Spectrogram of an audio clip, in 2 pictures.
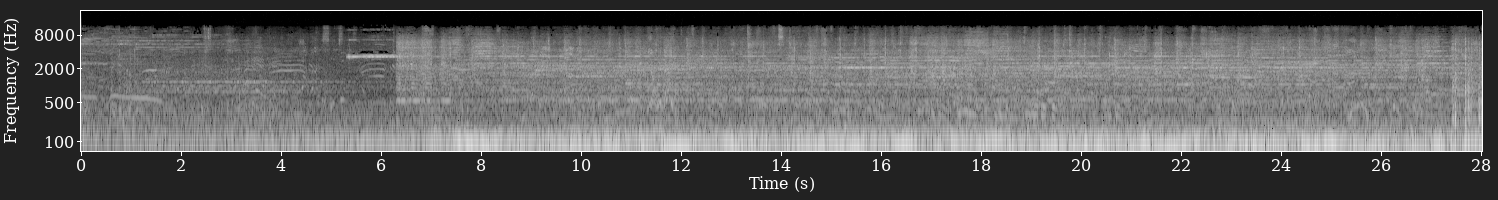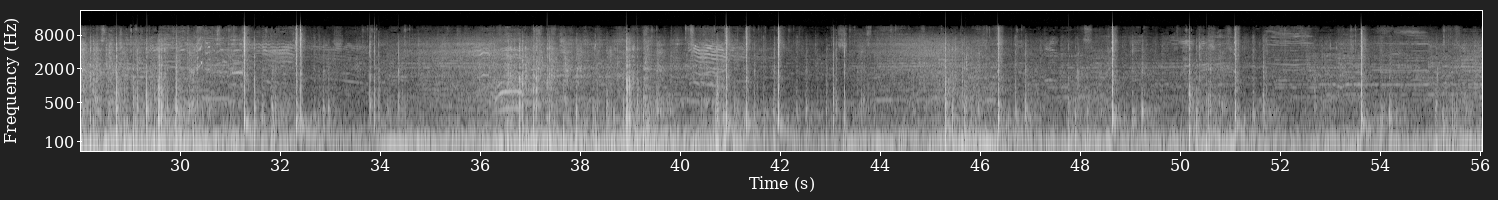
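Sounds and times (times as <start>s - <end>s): music: 0.0s - 56.0s
fireworks bursting: 19.5s - 56.0s.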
